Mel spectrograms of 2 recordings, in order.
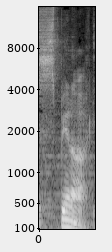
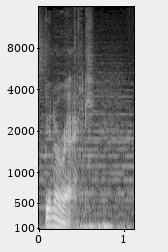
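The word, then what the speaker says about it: Spinarak: I don't know why I've always called it Spin Arc. It's Spinnerak.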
